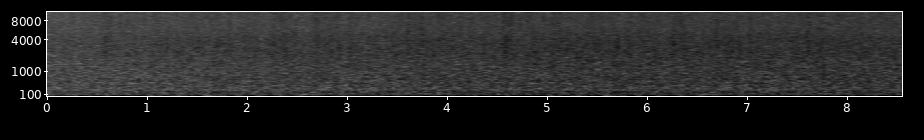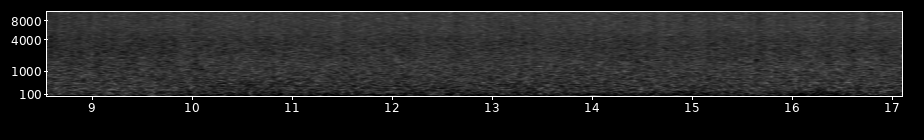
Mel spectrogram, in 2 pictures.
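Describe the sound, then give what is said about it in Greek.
Recorded steady rain hisses without pause, a dense, even wash of droplets spread across the whole sound with a low rumble underneath, continuing unchanged for the full stretch with no voices. “Ξαπλώνουμε τώρα και ακούμε τους ήχους της βροχής που θα σας βάλουμε.”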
